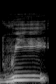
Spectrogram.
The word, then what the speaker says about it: GUI: The Graphical User Interface, pronounced GUI, is a visual way for users to interact with operating system using graphical elements like windows, icons, and menus.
